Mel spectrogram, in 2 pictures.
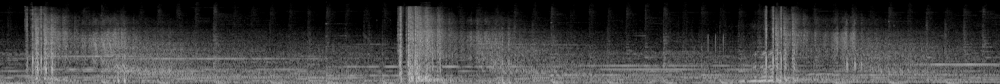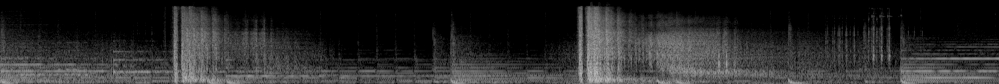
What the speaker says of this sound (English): Refusing to give up, he kept firing.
